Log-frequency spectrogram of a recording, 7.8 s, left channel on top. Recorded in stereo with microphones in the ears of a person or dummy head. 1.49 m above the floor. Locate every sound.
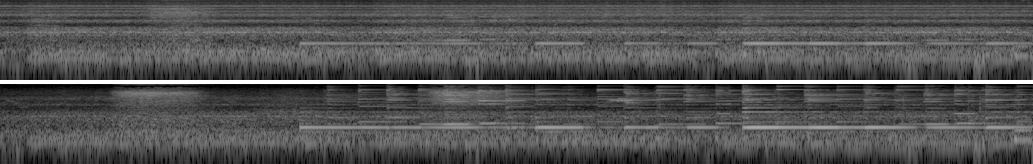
0.0 s an engine running: 80° left
2.2 s a guitar: 35° right (ahead or behind)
